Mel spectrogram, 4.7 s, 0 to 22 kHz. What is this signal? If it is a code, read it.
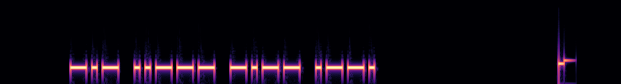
Morse code, heard as a keyed tone, about 30 wpm, 700 Hz. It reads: K2YP
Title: USA Call Signs - 4 Characters - 3x Character Spacing - 30wpm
